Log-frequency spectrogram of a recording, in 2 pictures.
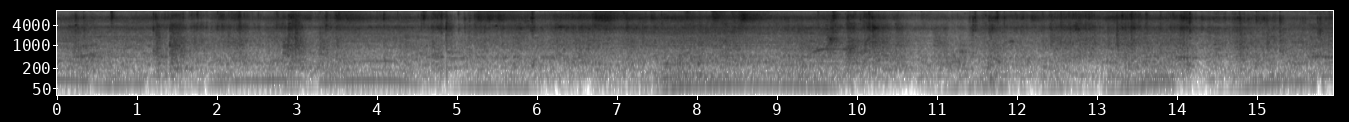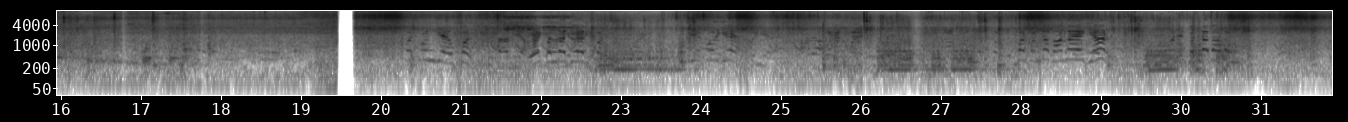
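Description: Heavy diesel demolition machinery running: a wheel loader's engine rumbling and labouring as it pushes into rubble, with debris clattering and voices in the background. After a sudden break about two-thirds through, an excavator is working with shouting voices and repeated steady pitched tones.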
